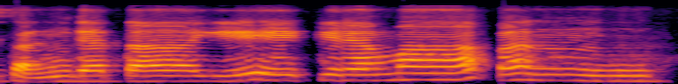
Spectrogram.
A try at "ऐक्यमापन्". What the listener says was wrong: Not aikya, aikya, ai it is, not a.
